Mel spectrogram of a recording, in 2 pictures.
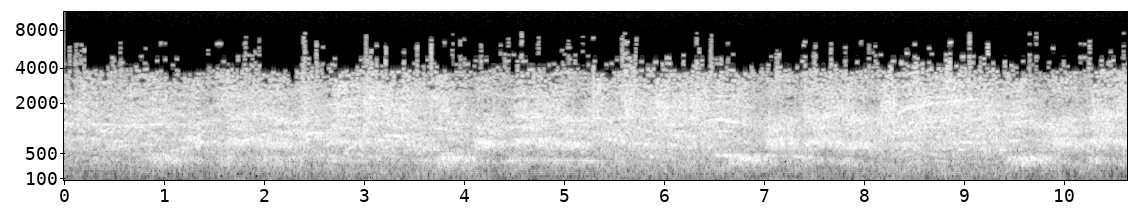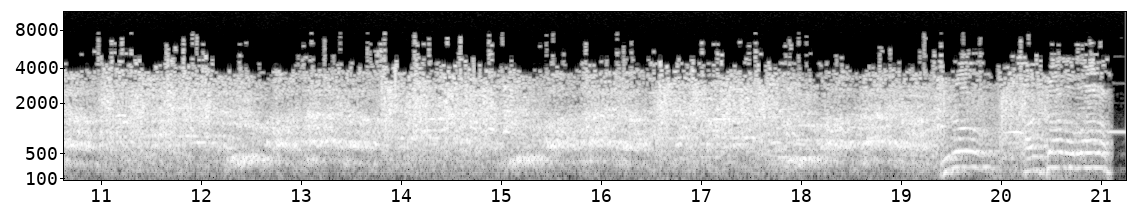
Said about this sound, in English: Anyway, we jump straight to the October 20 Hardcore TV. We open in Queens, New York, with a rabid crowd and Joey Styles.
